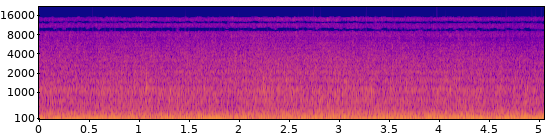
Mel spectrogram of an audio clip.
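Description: A 48-foot motor yacht's engines running at idle as it moves slowly in toward the dock: a steady low rumble with a hiss over it.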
